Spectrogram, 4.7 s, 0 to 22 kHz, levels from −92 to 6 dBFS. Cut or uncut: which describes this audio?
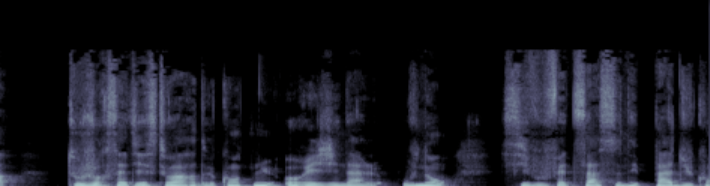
uncut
